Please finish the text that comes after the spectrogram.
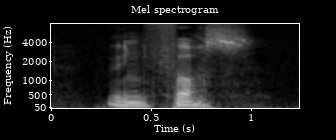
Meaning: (noun) 1. force 2. strength; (adjective) many; a lot of; a great quantity of; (verb) inflection of forcer: first/third-person singular present indicative/subjunctive
- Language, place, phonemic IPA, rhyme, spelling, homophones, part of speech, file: French, Paris, /fɔʁs/, -ɔʁs, force, forcent / forces, noun / adjective / verb, Fr-force.ogg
